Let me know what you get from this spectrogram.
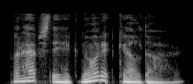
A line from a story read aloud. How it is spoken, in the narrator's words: Velvet said sweetly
